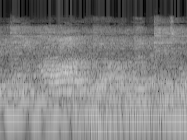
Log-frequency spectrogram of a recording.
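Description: Group worship singing: many voices singing together over held, sustained instrumental chords and bass notes.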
